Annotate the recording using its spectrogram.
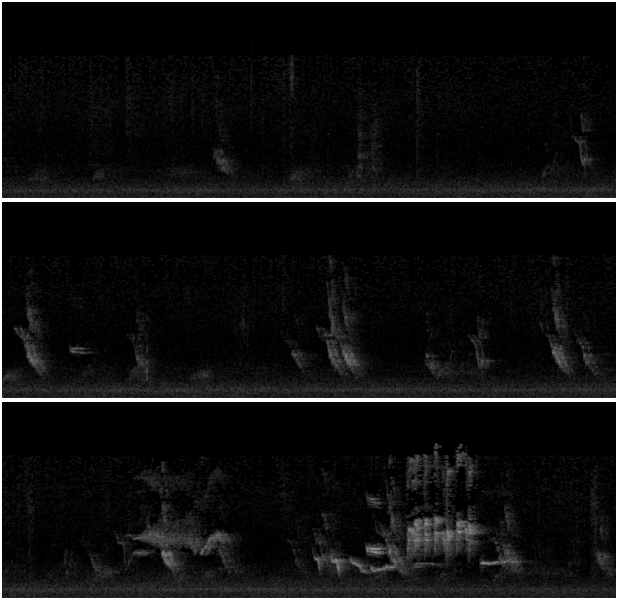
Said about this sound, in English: Very peaceful. Try to ignore the ambient intrusive sounds. Just enjoy the birds.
